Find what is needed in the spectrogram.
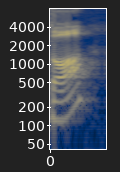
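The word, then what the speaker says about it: though: হলো ঔকার দৌকারে দৌ জি H silent থাকবে লেখার সময় লিখতে হবে কিন্তু লেখার সময় লিখতে হবে উচ্চারণ করার সময় জি এইচ এর উচ্চারণ হবে না টপিক টি ও টো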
